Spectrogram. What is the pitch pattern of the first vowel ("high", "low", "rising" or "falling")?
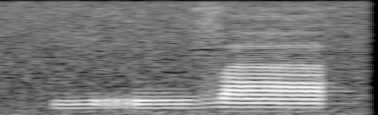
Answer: low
